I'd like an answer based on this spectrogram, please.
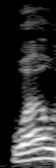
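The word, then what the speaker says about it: و: Wow is pronounced when you put both lips together and you stick them outside.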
